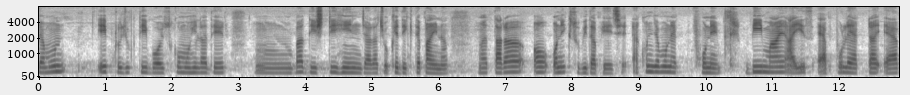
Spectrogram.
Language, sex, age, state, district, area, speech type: Bengali, female, 60+, West Bengal, Jhargram, rural, spontaneous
